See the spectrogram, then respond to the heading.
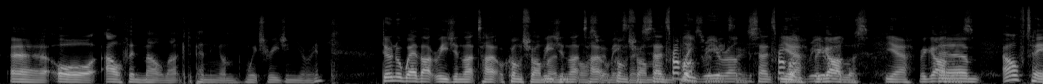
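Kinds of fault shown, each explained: Doubled audio track: right after "region that title comes", around 5.44 s, a second full-band copy of the speech kicks in abruptly, about a second behind and roughly as loud, with no room colour, and it runs to the end. It's likely a second, slower capture path.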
